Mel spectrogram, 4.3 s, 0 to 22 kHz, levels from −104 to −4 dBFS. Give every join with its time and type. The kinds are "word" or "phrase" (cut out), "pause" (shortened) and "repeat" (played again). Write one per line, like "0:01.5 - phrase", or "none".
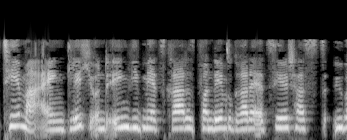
0:01.8 - word
0:02.4 - word
0:02.8 - word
